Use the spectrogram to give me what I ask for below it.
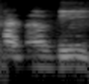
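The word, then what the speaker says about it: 花火: jadi Jadi bukan anak anak Hanahi jadi Hanahi. Hanabi gitu. Iya, jadi kadang kalau kanji lain ketemu beberapa kanji itu kalau ketemu kanji lain bisa berubah pengucapannya. Kayak jadi dari hi jadi bi.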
